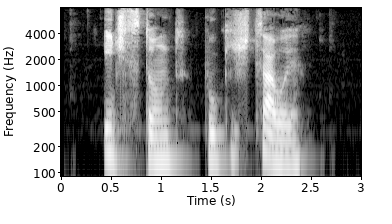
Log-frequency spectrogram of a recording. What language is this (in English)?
Polish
